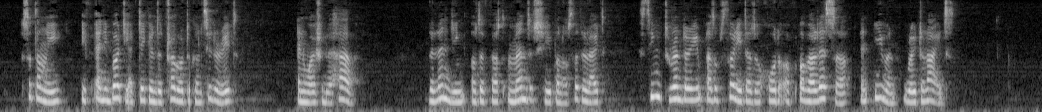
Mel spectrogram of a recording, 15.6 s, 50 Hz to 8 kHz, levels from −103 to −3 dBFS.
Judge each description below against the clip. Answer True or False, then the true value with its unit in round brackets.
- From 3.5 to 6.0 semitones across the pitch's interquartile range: False (3.0 semitones)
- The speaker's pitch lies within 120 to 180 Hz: False (260 Hz)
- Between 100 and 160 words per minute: True (155 wpm)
